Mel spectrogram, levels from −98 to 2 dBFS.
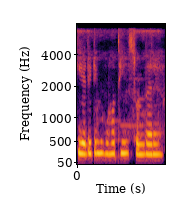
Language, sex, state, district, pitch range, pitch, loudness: Hindi, female, Chhattisgarh, Bastar, 220-240 Hz, 230 Hz, -17 LUFS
